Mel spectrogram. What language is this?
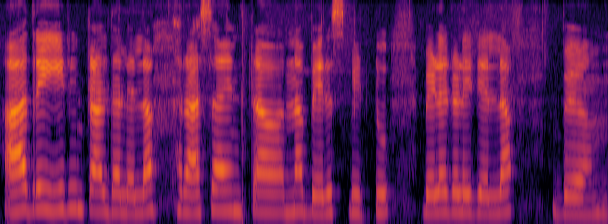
Kannada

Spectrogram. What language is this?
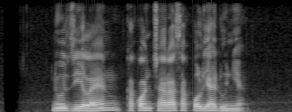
Sundanese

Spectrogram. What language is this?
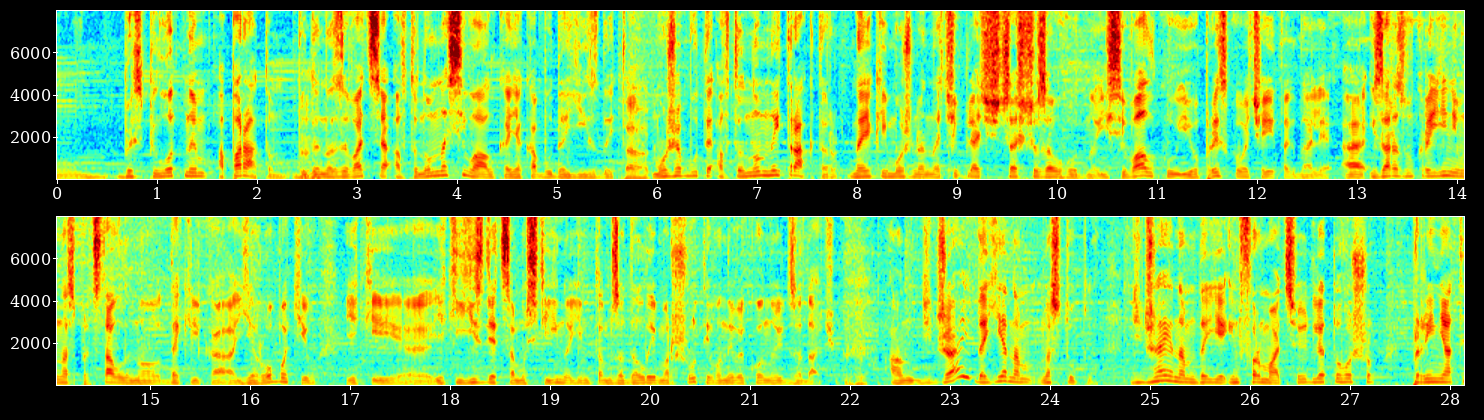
Ukrainian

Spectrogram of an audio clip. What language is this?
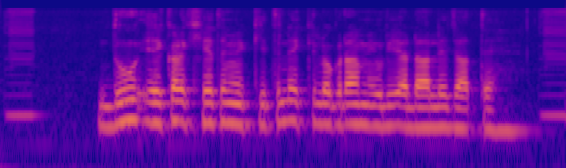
Magahi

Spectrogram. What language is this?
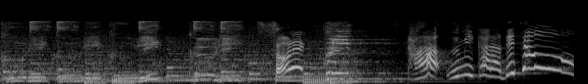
Japanese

